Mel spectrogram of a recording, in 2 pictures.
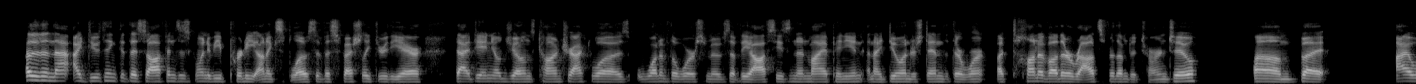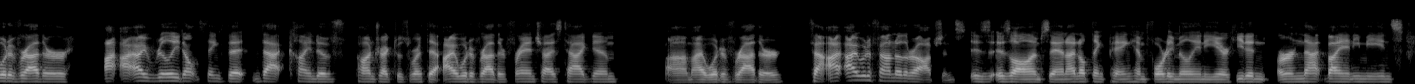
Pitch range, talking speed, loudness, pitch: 120-135 Hz, 235 wpm, -28 LUFS, 130 Hz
